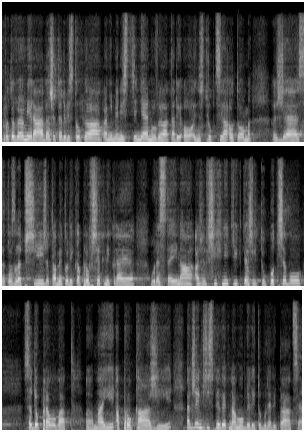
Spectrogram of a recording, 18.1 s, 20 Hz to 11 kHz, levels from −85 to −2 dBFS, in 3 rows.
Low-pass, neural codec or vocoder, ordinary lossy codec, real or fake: 9.9 kHz; codec, 32 kHz, 1.9 kbps, SNAC; AAC, 48 kbps; fake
